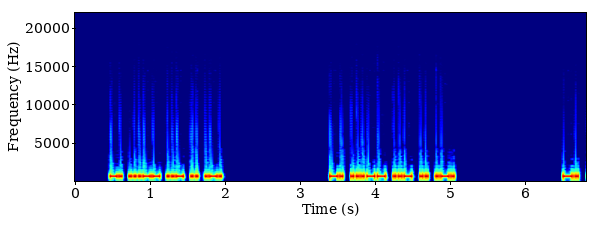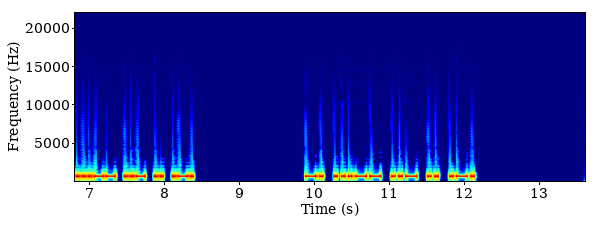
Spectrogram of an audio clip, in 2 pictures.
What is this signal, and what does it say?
Morse code, heard as a keyed tone, about 32 wpm, 700 Hz. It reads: N3UIR N3UIR N3UIR N3UIR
